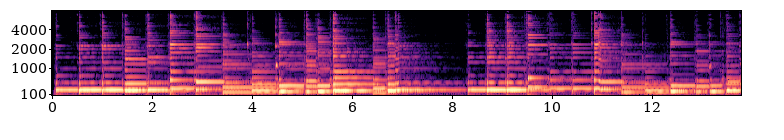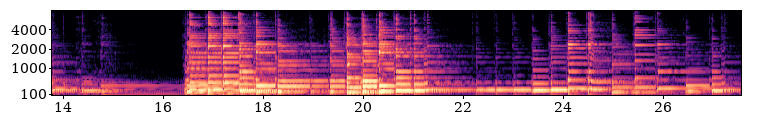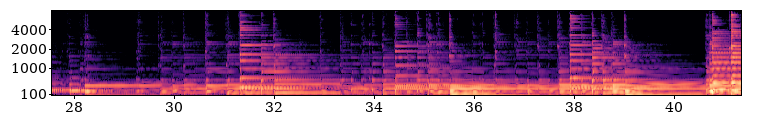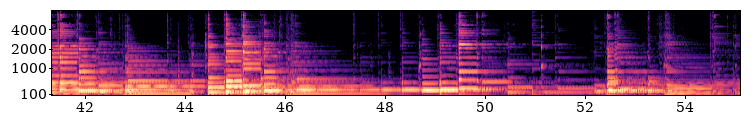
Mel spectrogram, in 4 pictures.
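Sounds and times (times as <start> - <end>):
Christmas carol played on guitar: 0.0 - 55.0.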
